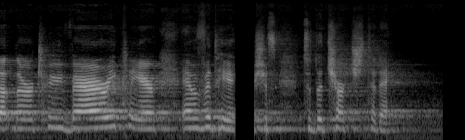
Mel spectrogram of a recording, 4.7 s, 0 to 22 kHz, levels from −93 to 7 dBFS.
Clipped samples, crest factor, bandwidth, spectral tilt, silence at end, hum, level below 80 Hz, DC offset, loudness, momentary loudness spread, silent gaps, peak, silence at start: under 0.1%; 22 dB; over 20 kHz; -1.5 dB/octave; 0.5 s; none; -78 dBFS; under 0.1%; -34 LUFS; 16 LU; 2.40-2.54 s; -14 dBFS; 0 s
